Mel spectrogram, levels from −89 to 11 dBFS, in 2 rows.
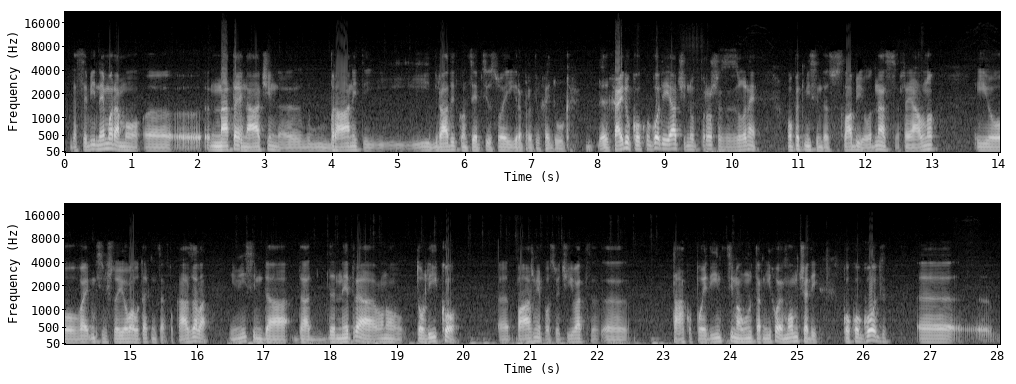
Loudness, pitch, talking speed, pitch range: -16 LUFS, 95 Hz, 140 wpm, 85-105 Hz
